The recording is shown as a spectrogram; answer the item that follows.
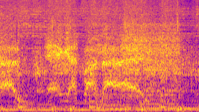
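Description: Crust punk band recording playing: a dense, loud wall of guitars and drums under hoarse shouted vocals.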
